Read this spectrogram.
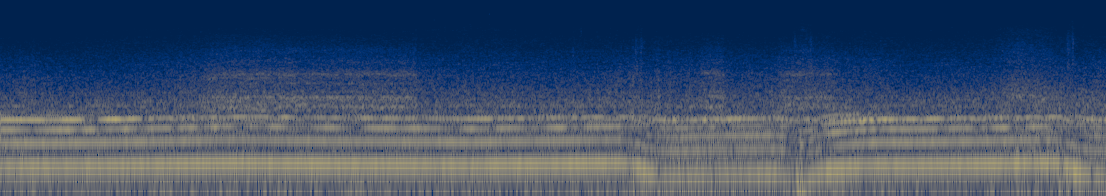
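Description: A car engine hums steadily at high speed, dropping in pitch as the gears shift and then rising again.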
